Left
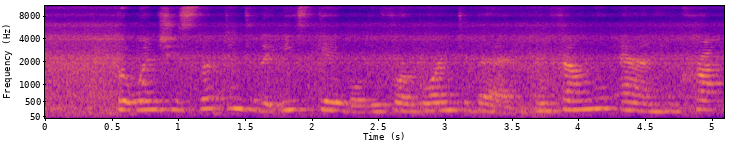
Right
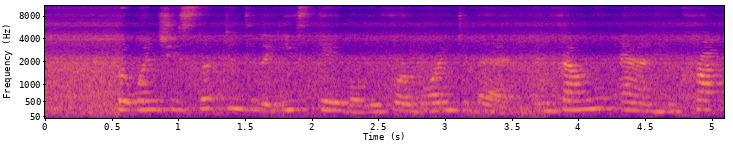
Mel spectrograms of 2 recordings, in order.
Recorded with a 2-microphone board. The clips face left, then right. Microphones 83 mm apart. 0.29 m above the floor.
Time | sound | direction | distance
0.5 | a woman speaking | 20° right (ahead or behind) | 0.9 m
